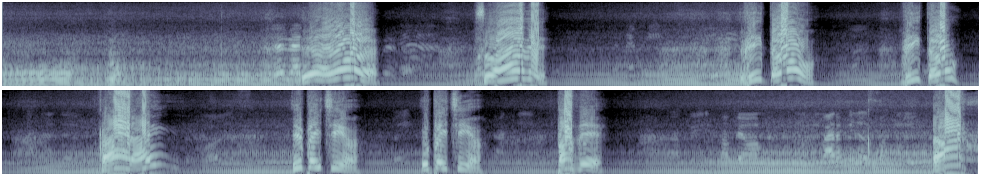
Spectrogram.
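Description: A motorcycle engine idles with a steady, low rumble.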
